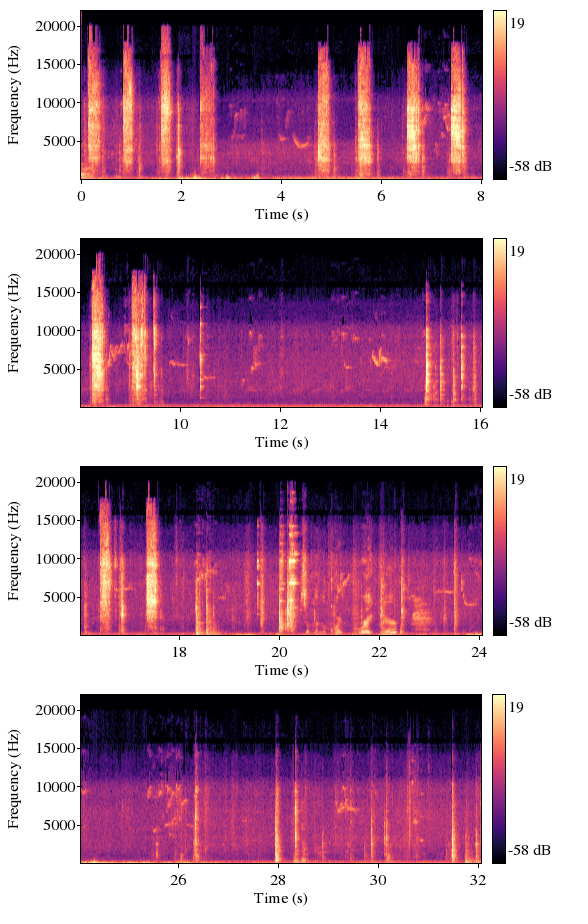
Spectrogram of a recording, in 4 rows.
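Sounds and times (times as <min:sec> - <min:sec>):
ratchet wrench clicking: 0:00.0 - 0:02.7, 0:04.7 - 0:05.9, 0:06.5 - 0:06.8, 0:07.4 - 0:09.6, 0:16.4 - 0:17.6
steady low hum: 0:00.0 - 0:31.8.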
